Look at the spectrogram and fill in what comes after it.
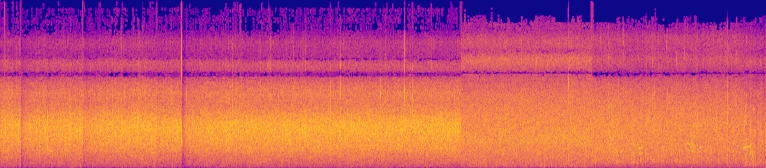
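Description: Heavy tropical rain falling steadily in a dense, even hiss.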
